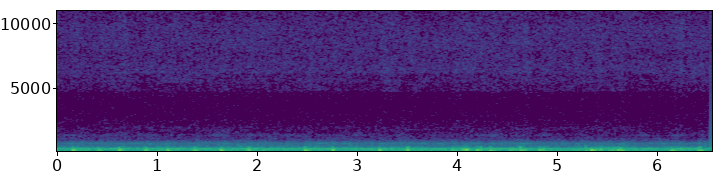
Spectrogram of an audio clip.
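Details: Female heart heard through a poorly placed stethoscope after breath play, going intermittently into bigeminal rhythm: beats pairing up with longer gaps between pairs, over soft breath noise.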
